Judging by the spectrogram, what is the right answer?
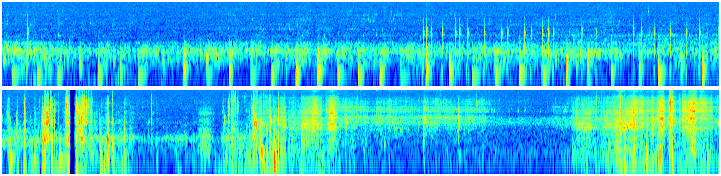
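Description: Muffled underwater sound of a snorkeler swimming, heard through a submerged camera, with a run of soft low knocks a few times a second. Bursts of splashing follow, the loudest near the end as the camera breaks the surface.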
